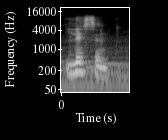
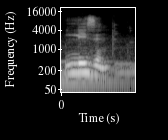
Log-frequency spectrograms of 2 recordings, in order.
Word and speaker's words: listen: Whenever letter T appears in this combination, S-T-E-N or S-T-L-E, the T would be silent. So in the word listen, the T is silent, and you just say it as sun. S-T-E-N will sound as sun. So you say listen, not listing or listen, because the S is still having the S sound. So whenever you find this word or other words that have S-T-E-N in them, or that end with S-T-L-E, you will definitely know that the T should not be pronounced.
